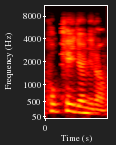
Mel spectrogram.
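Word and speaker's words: Caucasian: 사는 사람들을 코카서스인이라고 하는데 영어 발음으로 코케이전이라고 하거든요.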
